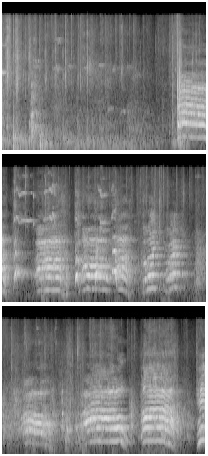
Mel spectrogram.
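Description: A man crying out over and over in loud, drawn-out, rising-and-falling yells, roughly one a second, beginning about three and a half seconds in, as a police dog searches for him and bites his arm. The first few seconds are quiet apart from a sharp knock at the very start.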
